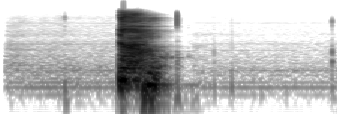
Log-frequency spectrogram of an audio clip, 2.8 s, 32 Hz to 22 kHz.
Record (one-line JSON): {"cough_length": "2.8 s", "cough_amplitude": 29643, "cough_signal_mean_std_ratio": 0.26, "survey_phase": "beta (2021-08-13 to 2022-03-07)", "age": "18-44", "gender": "Male", "wearing_mask": "No", "symptom_runny_or_blocked_nose": true, "symptom_headache": true, "symptom_onset": "3 days", "smoker_status": "Never smoked", "respiratory_condition_asthma": true, "respiratory_condition_other": false, "recruitment_source": "Test and Trace", "submission_delay": "2 days", "covid_test_result": "Positive", "covid_test_method": "RT-qPCR", "covid_ct_value": 27.5, "covid_ct_gene": "ORF1ab gene"}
